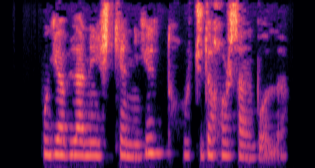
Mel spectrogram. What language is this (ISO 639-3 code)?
uzb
